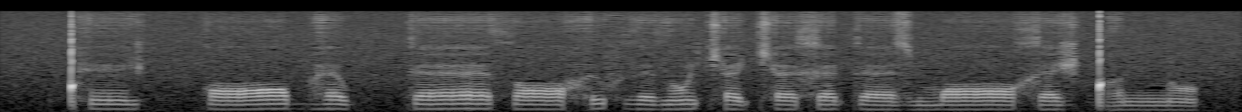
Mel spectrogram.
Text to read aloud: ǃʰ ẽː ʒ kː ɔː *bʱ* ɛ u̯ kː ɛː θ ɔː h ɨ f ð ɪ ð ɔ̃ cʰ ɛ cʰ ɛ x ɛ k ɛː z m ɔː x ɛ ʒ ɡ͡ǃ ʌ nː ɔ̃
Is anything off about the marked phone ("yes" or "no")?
no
